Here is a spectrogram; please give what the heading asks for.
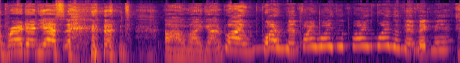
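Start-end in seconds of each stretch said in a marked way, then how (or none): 3.0-6.0 high, whiny fake wail, much higher; mock crying whine. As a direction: whine like you're about to cry, hammed-up. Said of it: "You're gonna make me cry".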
